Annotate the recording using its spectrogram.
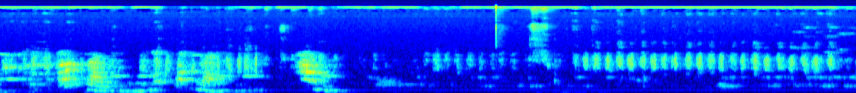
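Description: A whining sound that bends in pitch, falling away about three seconds in, then a quieter run of rapid, even pencil strokes shading on paper, about five a second.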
